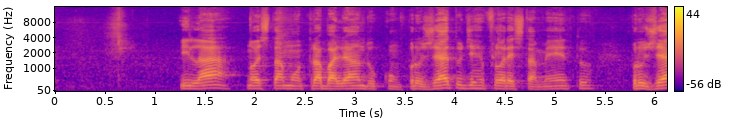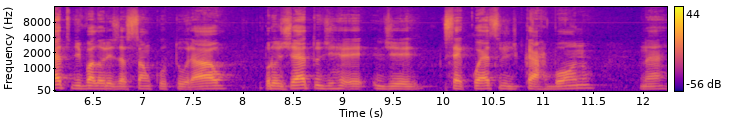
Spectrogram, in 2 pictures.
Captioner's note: speaking in portuguese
